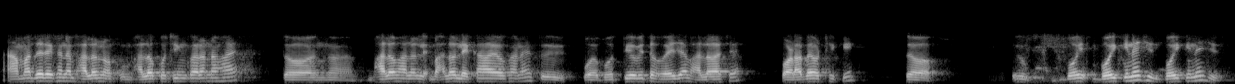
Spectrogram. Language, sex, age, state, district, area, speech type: Bengali, male, 30-45, West Bengal, Paschim Bardhaman, urban, conversation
